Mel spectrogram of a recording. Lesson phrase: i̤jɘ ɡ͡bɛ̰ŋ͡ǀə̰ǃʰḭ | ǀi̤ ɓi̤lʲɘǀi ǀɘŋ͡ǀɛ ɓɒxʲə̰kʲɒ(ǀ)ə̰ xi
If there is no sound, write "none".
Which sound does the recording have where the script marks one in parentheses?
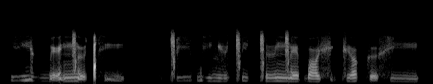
k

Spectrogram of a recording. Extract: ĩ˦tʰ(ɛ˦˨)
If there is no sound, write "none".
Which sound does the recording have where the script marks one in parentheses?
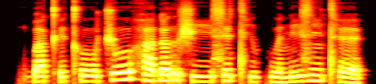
ɛ˨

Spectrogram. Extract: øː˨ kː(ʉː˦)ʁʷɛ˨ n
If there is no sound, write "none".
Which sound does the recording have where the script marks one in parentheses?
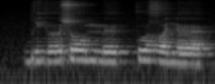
uː˦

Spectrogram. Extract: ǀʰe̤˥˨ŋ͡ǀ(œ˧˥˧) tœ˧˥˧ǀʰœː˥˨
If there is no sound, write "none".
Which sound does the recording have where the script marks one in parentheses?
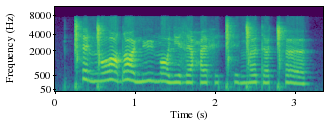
œ˧˥˧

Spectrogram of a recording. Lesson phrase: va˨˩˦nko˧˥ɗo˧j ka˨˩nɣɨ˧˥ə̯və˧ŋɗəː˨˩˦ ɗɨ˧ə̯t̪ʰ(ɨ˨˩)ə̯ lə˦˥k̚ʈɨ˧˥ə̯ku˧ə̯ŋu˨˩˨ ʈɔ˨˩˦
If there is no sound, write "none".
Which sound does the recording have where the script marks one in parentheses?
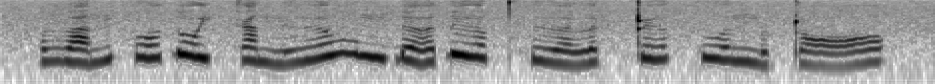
ɨ˨˩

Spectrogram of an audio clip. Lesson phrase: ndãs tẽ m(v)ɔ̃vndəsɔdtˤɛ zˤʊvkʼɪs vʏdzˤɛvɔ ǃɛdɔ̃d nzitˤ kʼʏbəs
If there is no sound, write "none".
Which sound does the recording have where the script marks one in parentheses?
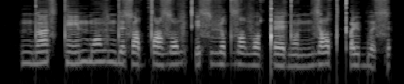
b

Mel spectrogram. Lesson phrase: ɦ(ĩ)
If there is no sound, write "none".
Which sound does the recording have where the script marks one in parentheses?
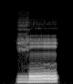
ĩ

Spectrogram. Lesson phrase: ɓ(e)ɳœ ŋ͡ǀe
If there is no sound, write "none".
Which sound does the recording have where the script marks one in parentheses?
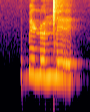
e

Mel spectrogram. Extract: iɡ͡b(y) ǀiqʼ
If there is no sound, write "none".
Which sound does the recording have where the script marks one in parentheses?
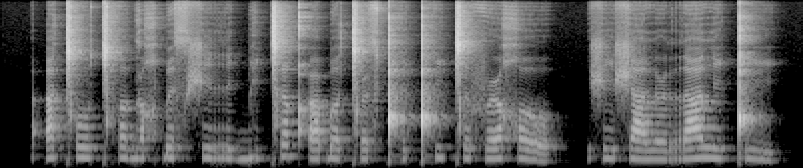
i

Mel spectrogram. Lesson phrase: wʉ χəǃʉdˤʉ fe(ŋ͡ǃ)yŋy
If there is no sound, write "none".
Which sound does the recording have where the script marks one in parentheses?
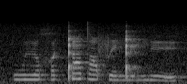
ŋ͡ǃ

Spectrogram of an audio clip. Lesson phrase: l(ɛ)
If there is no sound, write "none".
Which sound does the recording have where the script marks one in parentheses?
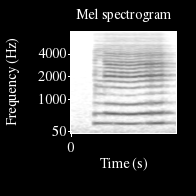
ɛː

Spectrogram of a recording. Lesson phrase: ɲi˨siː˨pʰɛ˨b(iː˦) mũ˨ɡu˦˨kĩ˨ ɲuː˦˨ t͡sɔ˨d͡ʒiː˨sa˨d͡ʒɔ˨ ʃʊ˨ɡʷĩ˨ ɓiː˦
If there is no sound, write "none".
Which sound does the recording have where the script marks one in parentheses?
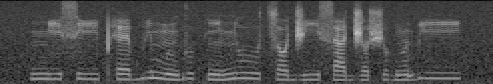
i˦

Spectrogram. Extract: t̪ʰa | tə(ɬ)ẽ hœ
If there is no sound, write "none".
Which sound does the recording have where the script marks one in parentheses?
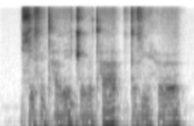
z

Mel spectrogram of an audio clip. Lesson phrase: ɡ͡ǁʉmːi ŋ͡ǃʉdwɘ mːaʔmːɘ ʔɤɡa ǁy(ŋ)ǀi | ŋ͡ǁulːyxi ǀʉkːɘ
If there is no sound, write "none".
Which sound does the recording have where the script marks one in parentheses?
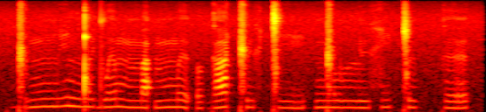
x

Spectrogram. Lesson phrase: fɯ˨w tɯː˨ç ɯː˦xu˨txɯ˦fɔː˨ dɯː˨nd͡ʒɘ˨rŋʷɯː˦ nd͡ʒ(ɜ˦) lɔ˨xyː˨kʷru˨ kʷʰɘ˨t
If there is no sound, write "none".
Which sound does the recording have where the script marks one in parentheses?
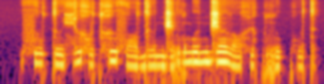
ɜ˦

